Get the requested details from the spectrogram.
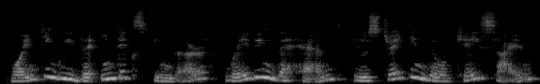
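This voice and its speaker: A woman reads a scripted lesson in a measured, explanatory way. Her voice is mellow and warm, and her pitch moves a lot. She sounds set back from the microphone. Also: recorded from a distance. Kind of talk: scripted narration.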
